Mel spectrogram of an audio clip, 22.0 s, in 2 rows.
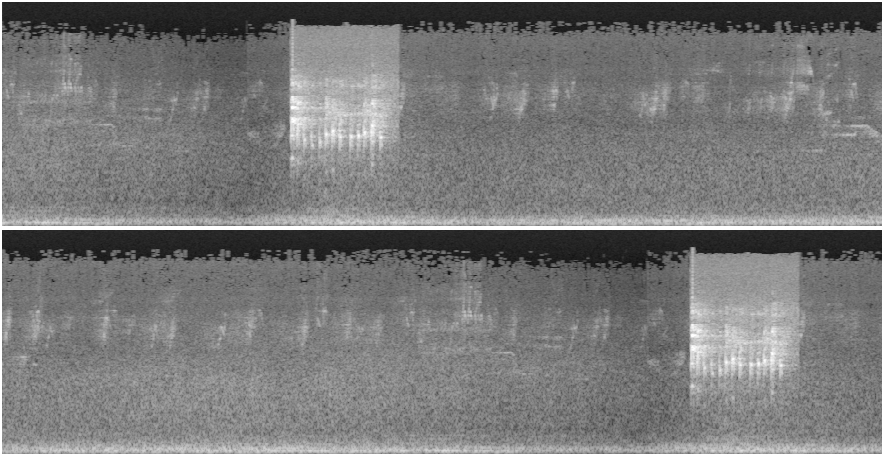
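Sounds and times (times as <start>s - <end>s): wild birds chirping: 0.0s - 22.0s
steady low rumble: 19.0s - 22.0s.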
